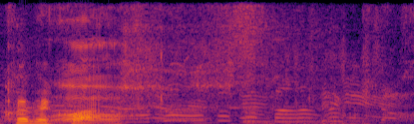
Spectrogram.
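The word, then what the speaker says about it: Québécois: The Quebecois. You're hitting the U too hard.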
